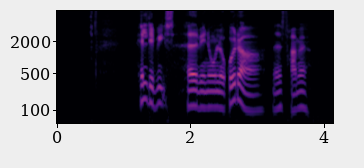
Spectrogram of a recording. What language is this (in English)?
Danish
